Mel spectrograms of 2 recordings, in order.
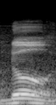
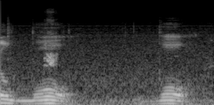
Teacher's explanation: Jadi bo ini ada di pinggiran lidah. Ya, tadi saya dengar seperti huruf dal dikasih o, do, bukan do tapi bo, pinggiran lidah.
